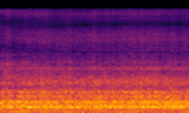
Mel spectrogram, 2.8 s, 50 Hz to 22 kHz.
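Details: Alto TX15 active speaker powered on; constant loud hiss and low hum with a faint radio-like tone.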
